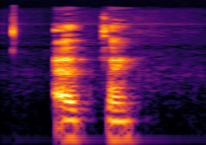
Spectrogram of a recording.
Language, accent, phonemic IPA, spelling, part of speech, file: French, Canada, /a.tɛ̃/, atteint, verb, LL-Q150 (fra)-atteint.wav
- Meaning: 1. past participle of atteindre 2. third-person singular present indicative of atteindre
